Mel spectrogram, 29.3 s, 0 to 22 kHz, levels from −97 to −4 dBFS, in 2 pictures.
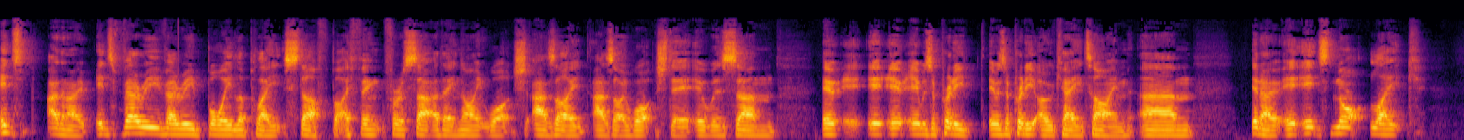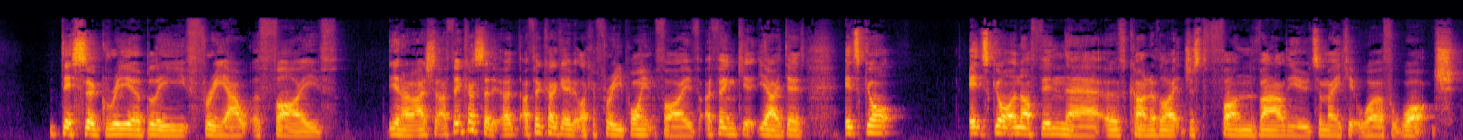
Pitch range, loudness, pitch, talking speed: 105-125 Hz, -20 LUFS, 110 Hz, 195 wpm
